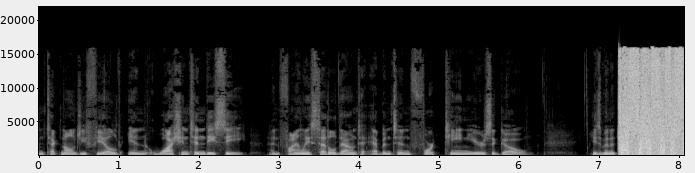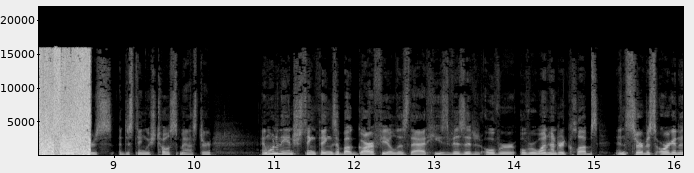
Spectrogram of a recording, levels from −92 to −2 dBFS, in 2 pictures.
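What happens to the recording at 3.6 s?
Nothing goes wrong at 3.6 s; the speech runs through that moment intact, with no dropout, click, glitch or other fault to be heard.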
